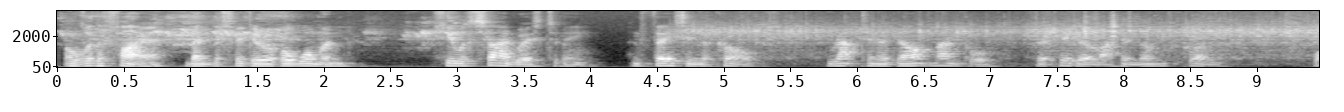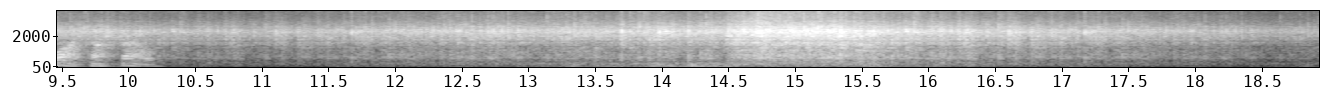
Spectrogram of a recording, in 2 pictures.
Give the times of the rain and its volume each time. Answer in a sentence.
You can hear the rain from 4.5 to 18.8 s, getting louder then quieter.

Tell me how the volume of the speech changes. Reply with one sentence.
The loudness of the speech goes down.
